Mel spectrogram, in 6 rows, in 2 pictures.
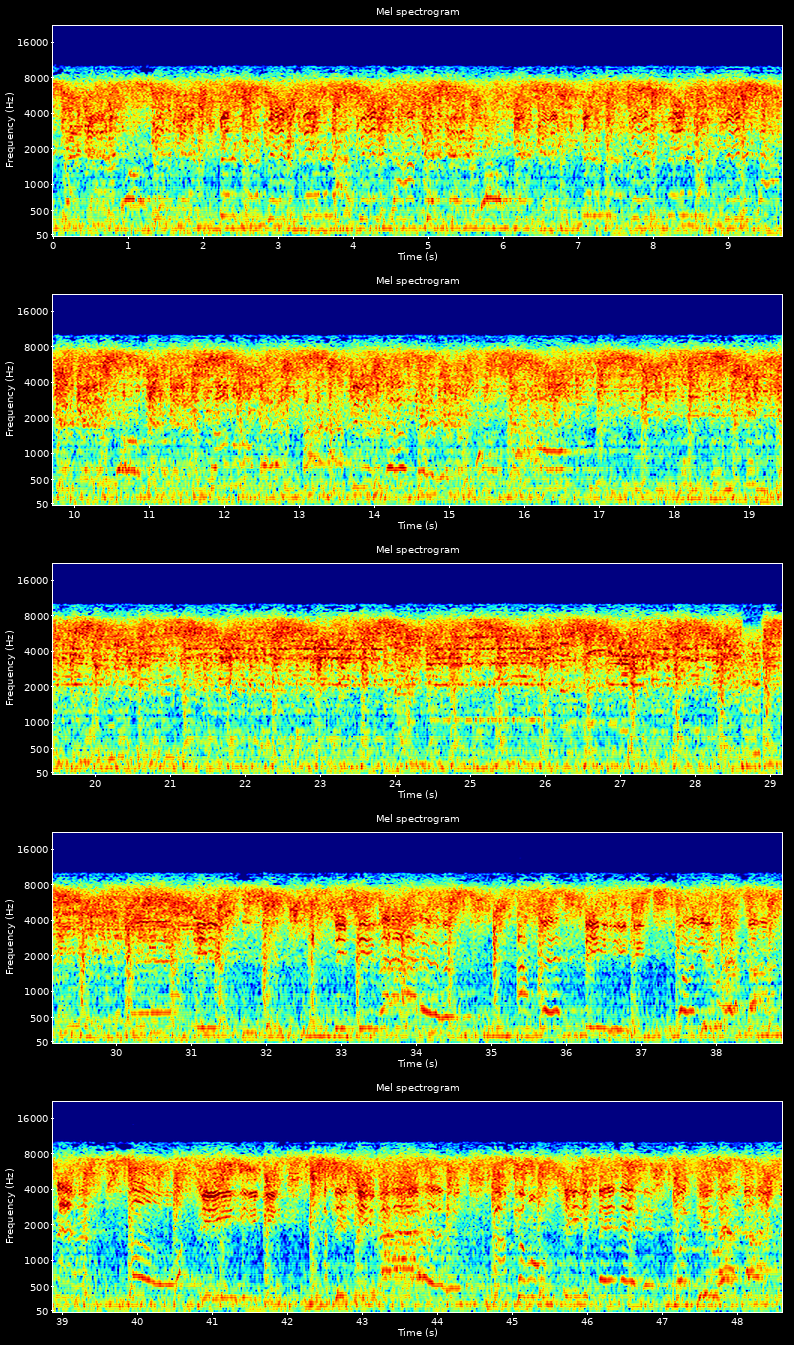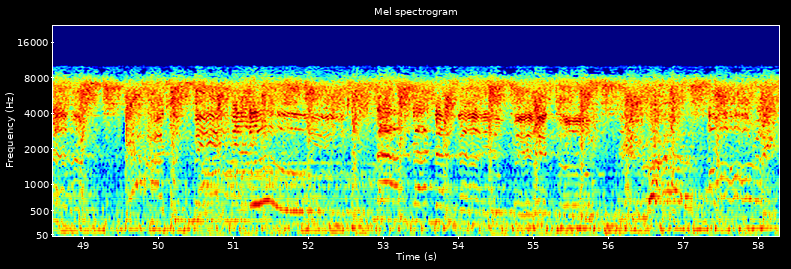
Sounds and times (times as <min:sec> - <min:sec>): Singing: 0:00.0 - 0:16.9, 0:30.1 - 0:31.6, 0:32.9 - 0:34.8, 0:35.4 - 0:41.9, 0:42.5 - 0:58.2
Inside, large room or hall: 0:00.0 - 0:58.2
Music: 0:00.0 - 0:58.2.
